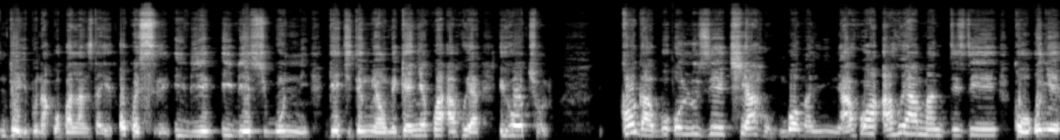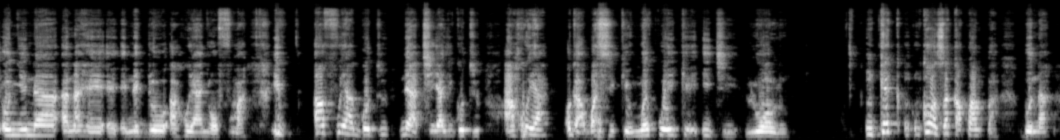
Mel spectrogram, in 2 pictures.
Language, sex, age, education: Igbo, male, 30-45, tertiary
